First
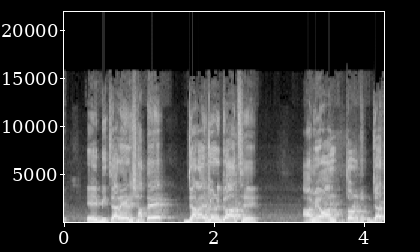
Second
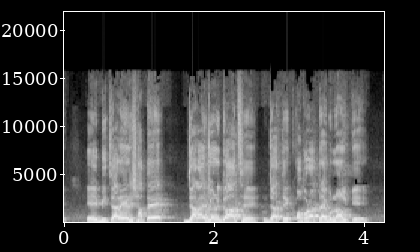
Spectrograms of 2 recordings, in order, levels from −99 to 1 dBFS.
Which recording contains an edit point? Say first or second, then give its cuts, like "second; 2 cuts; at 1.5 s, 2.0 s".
second; 1 cut; at 2.6 s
